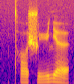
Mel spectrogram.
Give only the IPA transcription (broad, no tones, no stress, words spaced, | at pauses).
tʰɔʃylʲɜ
